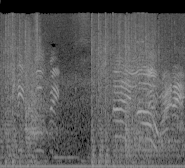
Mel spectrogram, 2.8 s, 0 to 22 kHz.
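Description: An MG42 machine gun fires in Company of Heroes 2, heard as quiet bursts of gunfire beneath battle noise and scattered game effects, with no talk over it.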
